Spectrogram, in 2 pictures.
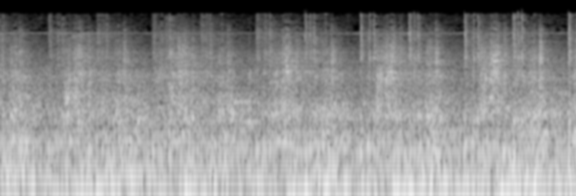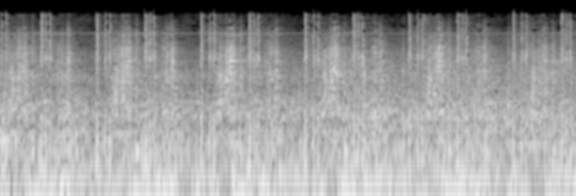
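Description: A packaging machine runs with a steady clatter and rapid mechanical clicks.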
